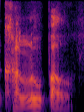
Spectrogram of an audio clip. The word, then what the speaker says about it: Calupoh: How do you pronounce it? Ready? It's the Kalupo. Kalupo.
